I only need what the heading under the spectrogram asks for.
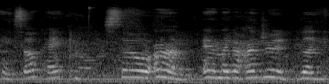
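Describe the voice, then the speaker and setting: Woman, high voice, chatty interviewer, filler-heavy speech, echoey room, background noise. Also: measured pace, recorded from a distance. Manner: upbeat, heavy use of "like" and "um". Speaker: interviewer, radio show host. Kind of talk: casual interview questions. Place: backstage at a concert venue.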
